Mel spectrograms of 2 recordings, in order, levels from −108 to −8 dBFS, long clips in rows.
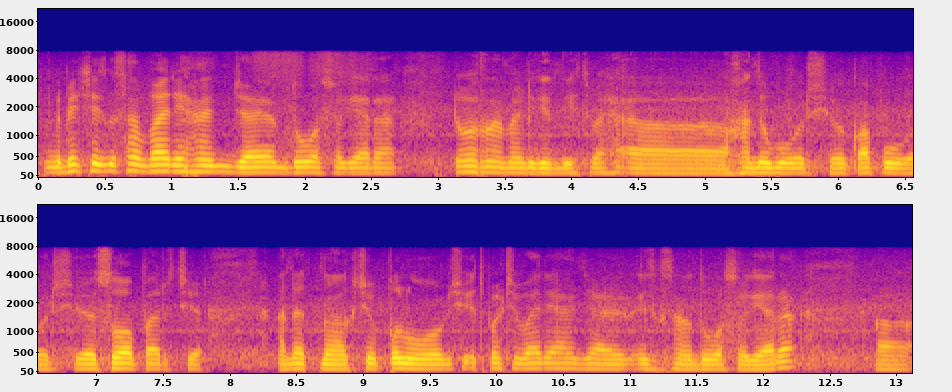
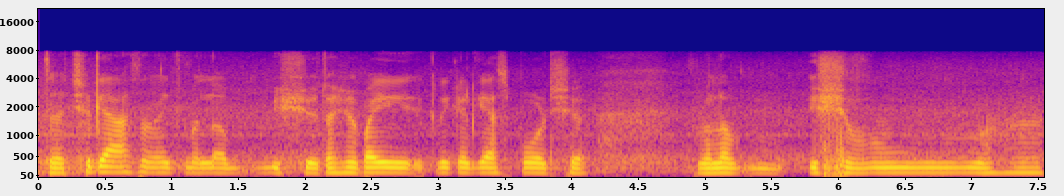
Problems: constant background noise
